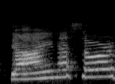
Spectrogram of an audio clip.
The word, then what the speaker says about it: dinosaur: us think of what dinosaur does dinosaurs start with din but it's pronounced differently right sign rather than den so it definitely isn't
